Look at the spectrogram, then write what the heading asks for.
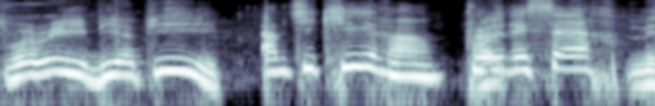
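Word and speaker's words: kheer: un petit kir pour Ouais.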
